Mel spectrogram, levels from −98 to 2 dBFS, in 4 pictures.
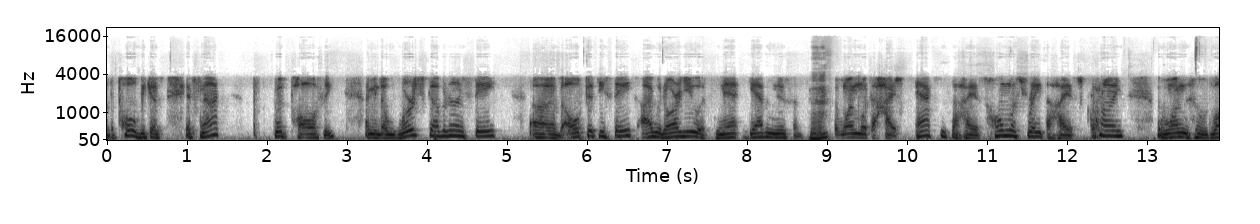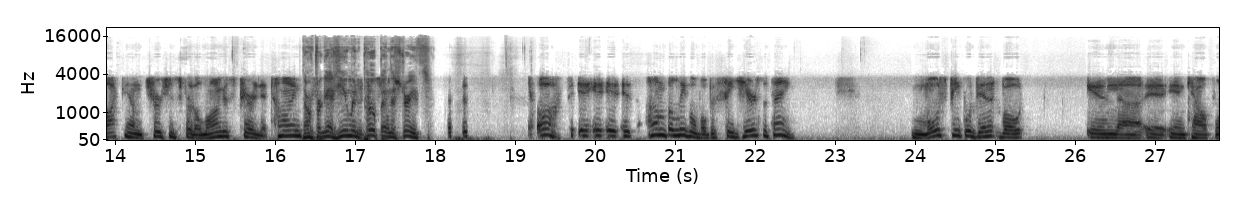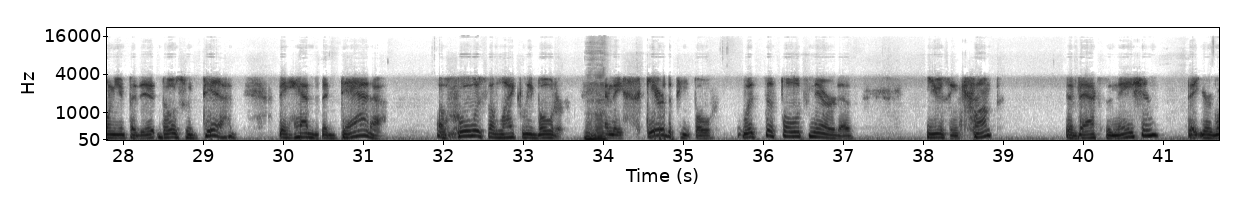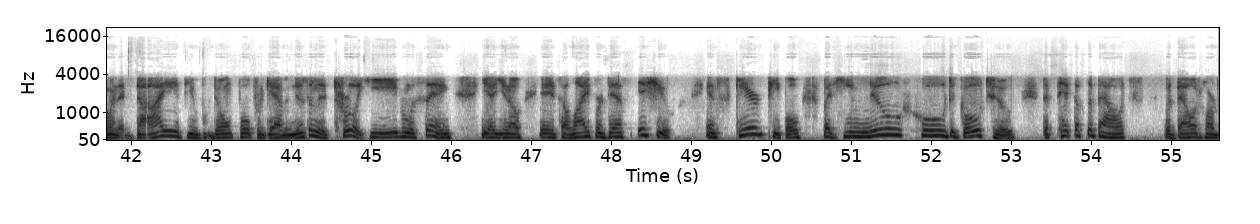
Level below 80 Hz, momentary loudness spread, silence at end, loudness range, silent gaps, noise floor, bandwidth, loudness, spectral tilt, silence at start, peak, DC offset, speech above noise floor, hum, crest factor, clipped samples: -30 dBFS; 7 LU; 0 s; 3 LU; none; -43 dBFS; 15.5 kHz; -12 LUFS; -6 dB/octave; 0 s; -2 dBFS; under 0.1%; 32 dB; none; 10 dB; under 0.1%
